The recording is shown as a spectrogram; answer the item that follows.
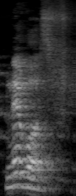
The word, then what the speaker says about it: neighbours: ସେତିକି ନାହିଁ, ତା ସହିତ ନେବର୍ସ କହିଲେ ପଡ଼ୋଶୀ, ନେବର୍ସ NEIGHBOURS, neighbors. So here another letter G. The letter G is also silent neighbor. Here the letter G is silent.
